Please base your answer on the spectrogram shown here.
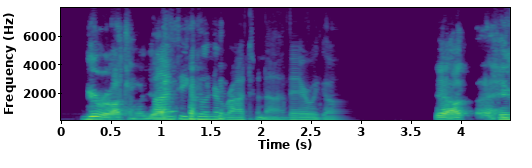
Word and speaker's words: Gunaratana: I forgot how to pronounce the last name, Guratana. Um, some of his books, Meditation on Perception, Oh, and I would really like to I think you probably mean Gunaratana. Guratana, yeah, Auntie Gunaratana.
